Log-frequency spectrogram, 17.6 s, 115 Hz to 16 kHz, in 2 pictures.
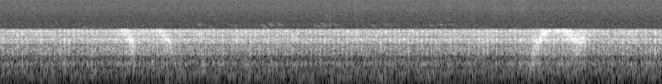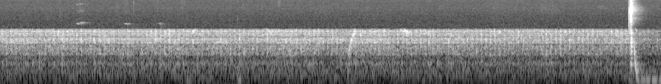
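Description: Receiver audio from a Ten-Tec Jupiter 538 HF transceiver being tuned across the 15-metre band in upper sideband: a steady band-noise hiss with no treble, broken three times by brief snatches of stations passing through as the dial turns. A sharp click near the end.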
